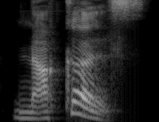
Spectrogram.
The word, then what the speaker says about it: knuckles: But we have a silent K. Starting with a silent K.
